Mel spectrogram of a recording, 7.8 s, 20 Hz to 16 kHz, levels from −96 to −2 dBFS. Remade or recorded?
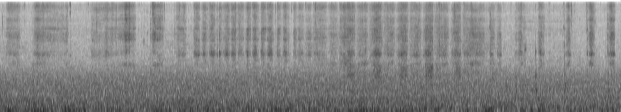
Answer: recorded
